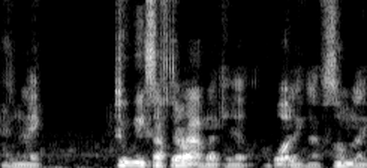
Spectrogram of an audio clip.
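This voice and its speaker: A man with a French accent sounds somewhat breathy. He keeps a moderate pace and ordinary pitch variation. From France. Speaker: college soccer player. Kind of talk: podcast interview. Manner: halting, many fillers.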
